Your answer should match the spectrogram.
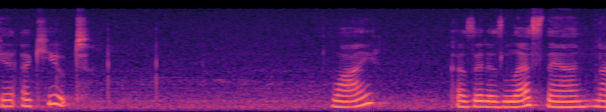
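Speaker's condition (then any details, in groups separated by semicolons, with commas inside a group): No condition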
